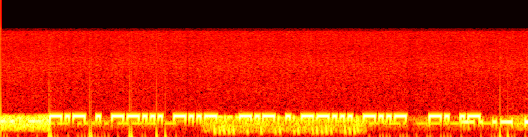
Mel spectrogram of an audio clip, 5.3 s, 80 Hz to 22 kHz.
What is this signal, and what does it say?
Morse code, heard as a keyed tone, about 32 wpm, 620 Hz. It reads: KE7X KE7X NA
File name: 2016 JAN CW NAQP / 2016 Jan naqp k5ot - 0-5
